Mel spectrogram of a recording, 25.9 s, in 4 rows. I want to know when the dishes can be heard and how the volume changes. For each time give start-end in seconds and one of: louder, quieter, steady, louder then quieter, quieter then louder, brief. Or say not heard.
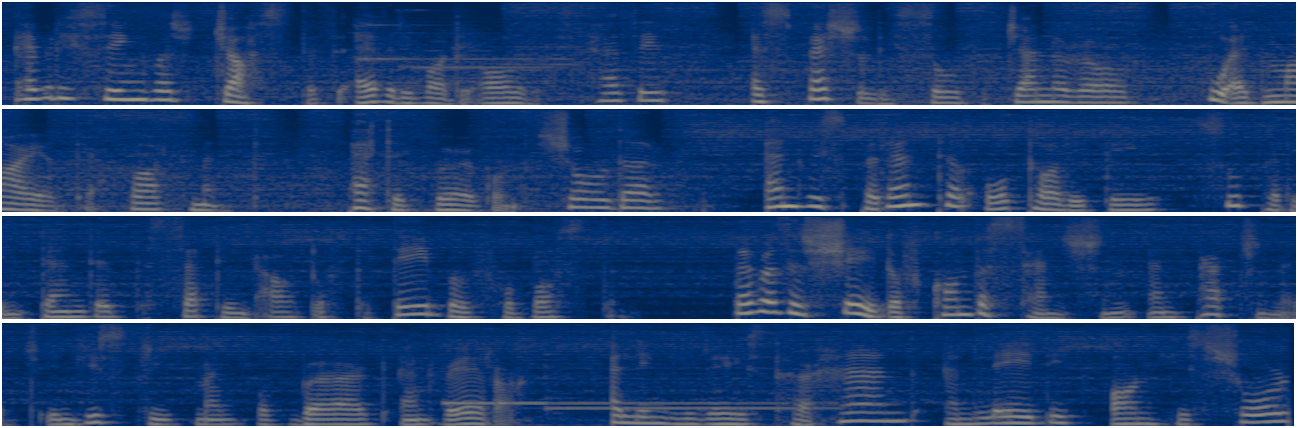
not heard.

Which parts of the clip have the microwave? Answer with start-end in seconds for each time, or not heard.
not heard.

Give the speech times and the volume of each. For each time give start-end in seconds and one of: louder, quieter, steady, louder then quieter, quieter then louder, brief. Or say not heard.
0.1-25.8 steady.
